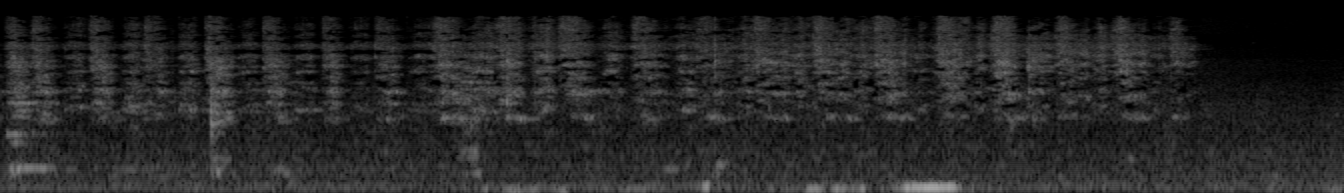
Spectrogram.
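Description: A wire whisk scrapes and clicks rapidly against a metal pan.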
